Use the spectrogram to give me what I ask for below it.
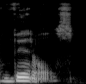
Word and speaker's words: victuals: And the name of her latest cookbook that has won this award is called Vittles. It's spelled V-I-C-T-U-A-L-S. And she spells her last name L-U-N-D-Y.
